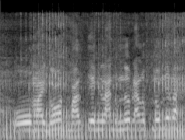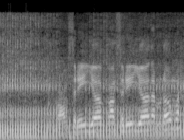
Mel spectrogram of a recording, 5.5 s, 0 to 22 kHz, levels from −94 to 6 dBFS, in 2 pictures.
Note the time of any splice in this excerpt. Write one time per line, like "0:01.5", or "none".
none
